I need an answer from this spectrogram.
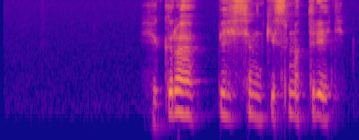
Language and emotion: Russian, neutral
